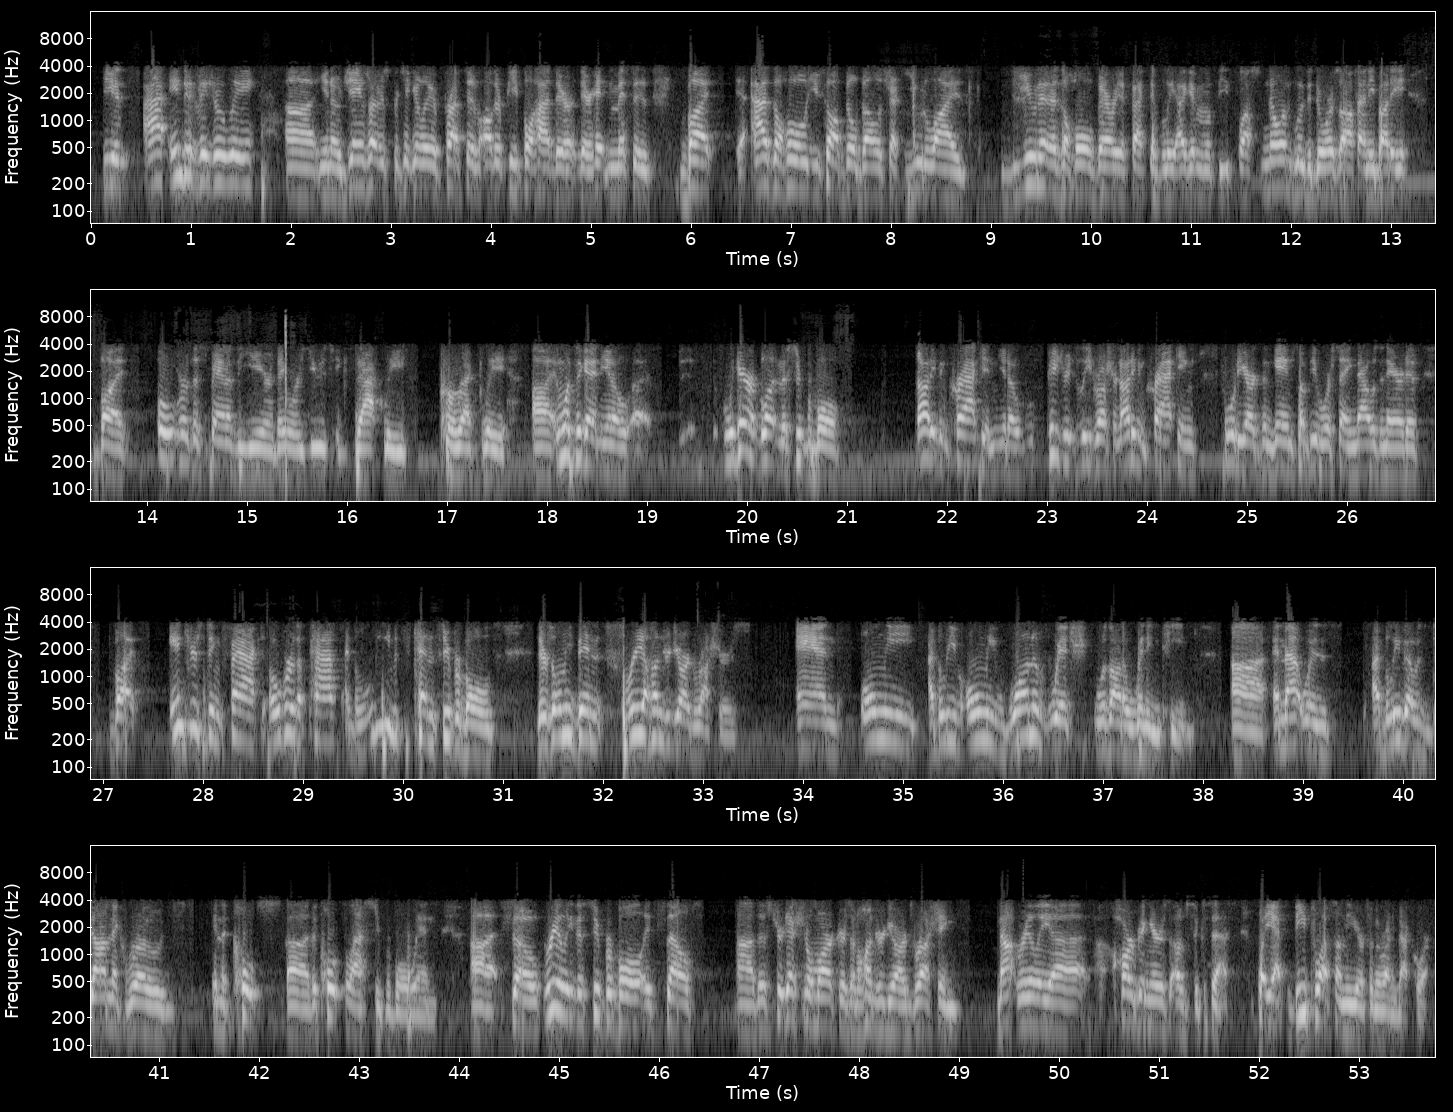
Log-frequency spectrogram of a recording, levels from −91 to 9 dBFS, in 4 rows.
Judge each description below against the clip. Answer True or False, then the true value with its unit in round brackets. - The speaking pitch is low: False (175 Hz)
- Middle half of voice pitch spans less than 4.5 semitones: False (5.6 semitones)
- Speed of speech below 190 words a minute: False (200 wpm)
